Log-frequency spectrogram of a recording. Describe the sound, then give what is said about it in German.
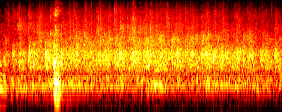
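Audience applause at an academic lecture event, a steady, dense wash of many hands clapping that holds at an even level for several seconds without clear breaks. “Sie können auch kurz klatschen für”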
